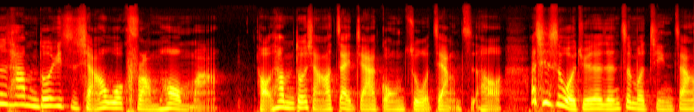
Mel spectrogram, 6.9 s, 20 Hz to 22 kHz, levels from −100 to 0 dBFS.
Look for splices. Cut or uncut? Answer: uncut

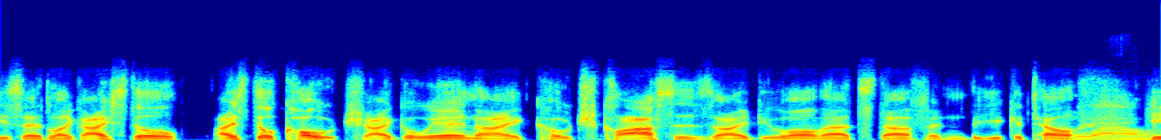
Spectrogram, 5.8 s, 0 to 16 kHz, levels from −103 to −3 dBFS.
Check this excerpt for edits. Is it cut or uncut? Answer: cut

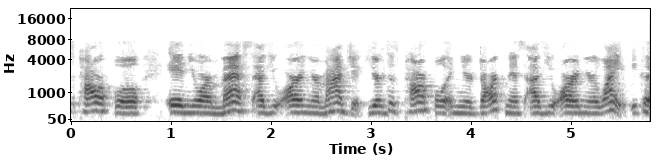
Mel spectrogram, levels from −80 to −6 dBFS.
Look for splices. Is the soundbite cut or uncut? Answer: cut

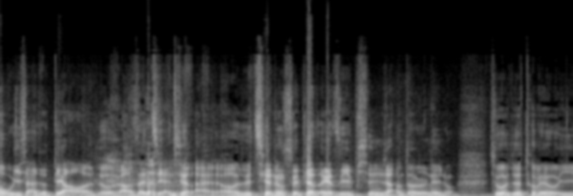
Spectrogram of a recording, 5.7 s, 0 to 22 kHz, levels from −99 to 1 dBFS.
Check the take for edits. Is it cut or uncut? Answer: uncut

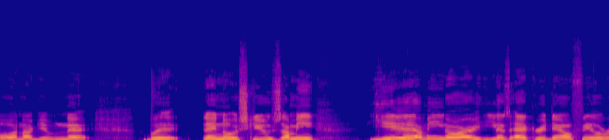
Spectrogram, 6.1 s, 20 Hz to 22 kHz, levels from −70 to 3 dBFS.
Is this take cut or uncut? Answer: cut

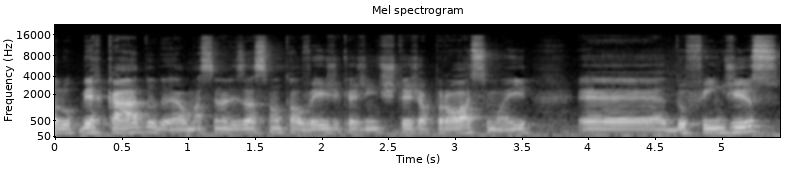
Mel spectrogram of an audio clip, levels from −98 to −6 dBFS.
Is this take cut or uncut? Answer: uncut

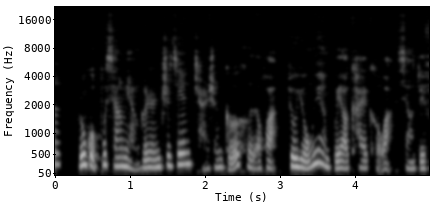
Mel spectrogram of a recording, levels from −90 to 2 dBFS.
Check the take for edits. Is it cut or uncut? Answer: cut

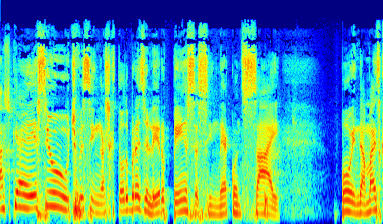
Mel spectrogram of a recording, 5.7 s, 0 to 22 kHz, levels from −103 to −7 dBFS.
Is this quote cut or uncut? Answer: uncut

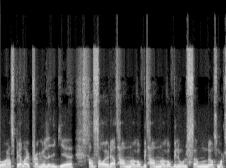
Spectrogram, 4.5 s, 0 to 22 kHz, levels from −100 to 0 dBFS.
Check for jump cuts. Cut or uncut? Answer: cut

